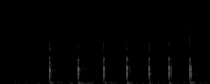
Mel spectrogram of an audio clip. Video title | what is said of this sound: 厨师长小技巧之：“选大闸蟹，蒸大闸蟹”，蟹黄饱满，肉质鲜甜 | 如果是闷的比较沉闷的就说明这个里面它的肉比较饱满如果说是比较清脆的响声里面就是一个空壳子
